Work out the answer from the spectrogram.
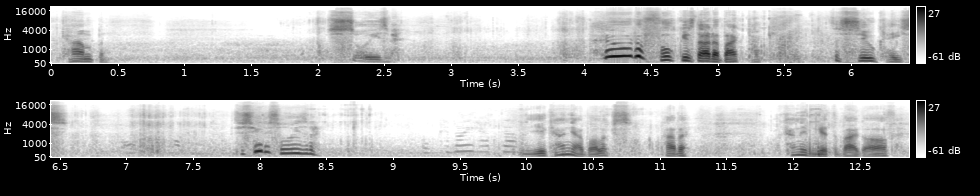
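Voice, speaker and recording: Irish builder type, slightly high voice, cheeky and foul-mouthed, chatting to camera. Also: male voice, wildly swooping pitch, moderate pace, long pauses, darkish tone, a little hiss or hum. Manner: joking, swearing, talks to the camera person. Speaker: tradesman unboxing work gear. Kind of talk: casual unboxing chat.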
